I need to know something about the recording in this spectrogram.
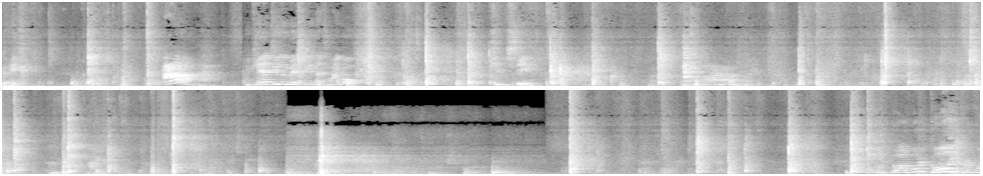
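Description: A young woman shouts and laughs.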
